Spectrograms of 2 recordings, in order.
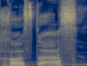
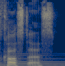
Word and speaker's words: Costas: It is Costas. Yes. Well, my full name. You know my full name. Yeah. Yeah. So it's not Hostas.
